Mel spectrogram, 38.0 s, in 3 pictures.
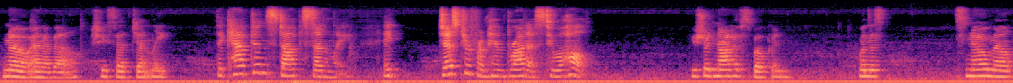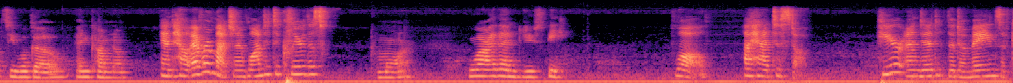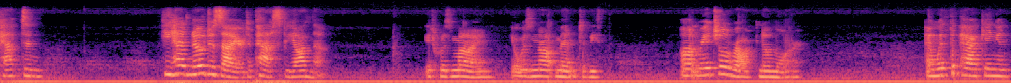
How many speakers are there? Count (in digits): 2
